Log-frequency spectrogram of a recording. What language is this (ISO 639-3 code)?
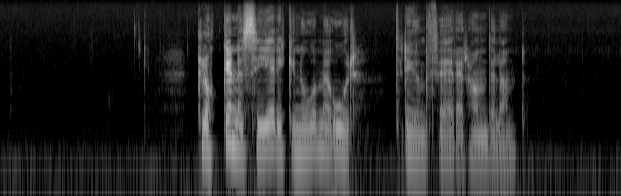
nor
